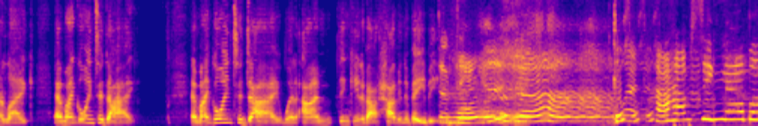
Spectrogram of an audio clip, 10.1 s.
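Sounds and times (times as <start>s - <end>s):
speech: 0.0s - 7.2s
2-year-old toddler fussing and whining in a family living room: 5.9s - 8.7s
2-year-old toddler babbling: 5.9s - 10.1s.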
